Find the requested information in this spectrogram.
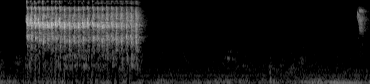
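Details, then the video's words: Kingfisher giving a long call, recorded as a master track for teaching other birds: a single loud, rapid, grating rattle of over two seconds that weakens toward its end, then quiet with one brief high note. "Suara Burung tengek cililin panjang buat masteran burung"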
